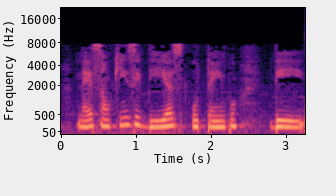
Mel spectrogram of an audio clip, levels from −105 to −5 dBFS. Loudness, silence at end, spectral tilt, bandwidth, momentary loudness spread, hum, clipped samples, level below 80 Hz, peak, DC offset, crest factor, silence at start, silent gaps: -30 LUFS; 0 s; -7 dB/octave; 8 kHz; 7 LU; none; under 0.1%; -54 dBFS; -14 dBFS; under 0.1%; 14 dB; 0.2 s; none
